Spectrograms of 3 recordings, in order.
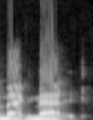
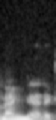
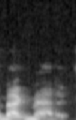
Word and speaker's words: magmatic: Or so I've been saying it wrong. It's the magmatic, not magnetic. It's the magmatic, which makes sense.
